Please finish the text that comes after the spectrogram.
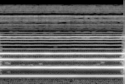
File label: Skrik Scream Loop; Viewfinder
